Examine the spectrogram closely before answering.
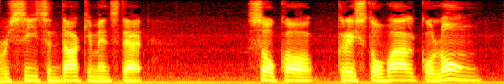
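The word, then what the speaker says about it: Cristóbal Colón: Because we do understand we got history books, we got receipts and documents that so-cal Christoval cologne which is that's how you pronounce it in Spanishal cologne got here in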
